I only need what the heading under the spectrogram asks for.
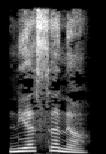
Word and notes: ನ್ಯಸನ: nyasana; Kannada

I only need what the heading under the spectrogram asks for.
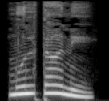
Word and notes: ಮೇಲುತನ: Kannada

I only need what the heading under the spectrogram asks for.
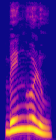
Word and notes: ಬೆಂಗೊಳು: bengoḷu; Kannada

